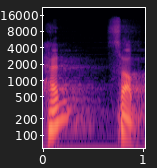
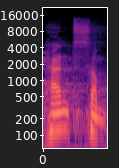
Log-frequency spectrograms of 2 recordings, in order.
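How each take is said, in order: First: হ্যান্ডসাম as spaced "han... sam"; correct, silent d. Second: হ্যান্ডসাম with a stop, "hand-sam"; common form, d sounded. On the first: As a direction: say হ্যান্ডসাম in two parts without d. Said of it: "এখানে ডি উচ্চারণ হবে না". (ডি ছাড়া হ্যান-সাম উচ্চারণ) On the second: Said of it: "আমরা হ্যান্ডসাম বলি". (ডি সহ হ্যান্ড-সাম উচ্চারণ) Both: Shown as a demonstration.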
